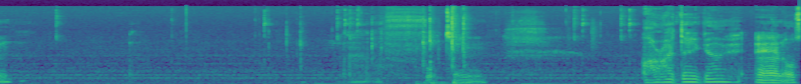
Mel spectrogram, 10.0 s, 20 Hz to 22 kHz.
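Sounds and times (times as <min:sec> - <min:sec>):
low room hum: 0:00.0 - 0:10.0
computer mouse clicks: 0:03.2 - 0:06.0, 0:07.1 - 0:08.0.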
